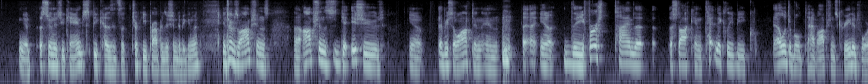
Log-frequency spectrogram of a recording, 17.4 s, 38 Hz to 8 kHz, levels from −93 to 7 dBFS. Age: 20-39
